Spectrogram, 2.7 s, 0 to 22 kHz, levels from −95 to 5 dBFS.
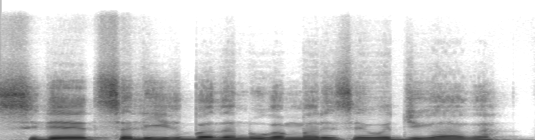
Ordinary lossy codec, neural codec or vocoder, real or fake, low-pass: none; autoencoder, 48 kHz, 32 numbers a frame, DAC-VAE, trained on Japanese speech; fake; 19.8 kHz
